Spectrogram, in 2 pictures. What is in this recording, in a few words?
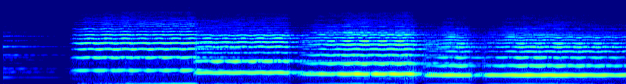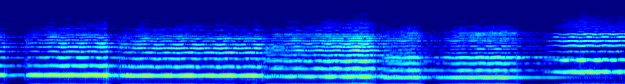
Violin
